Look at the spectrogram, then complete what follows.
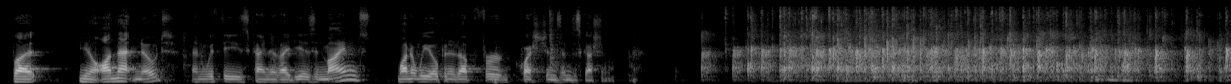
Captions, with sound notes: But on that note and with these kind of ideas in mind, why don't we open it up for questions and discussion. (audience applauding)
